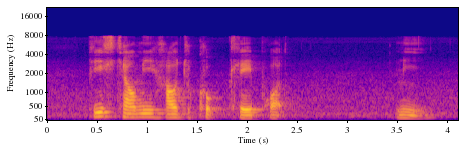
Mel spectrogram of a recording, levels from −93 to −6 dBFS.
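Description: Nothing stood out as a technical problem anywhere in the speech on listening.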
